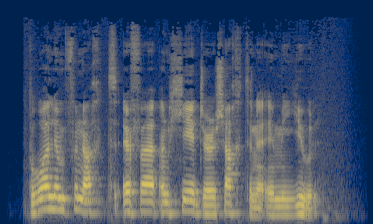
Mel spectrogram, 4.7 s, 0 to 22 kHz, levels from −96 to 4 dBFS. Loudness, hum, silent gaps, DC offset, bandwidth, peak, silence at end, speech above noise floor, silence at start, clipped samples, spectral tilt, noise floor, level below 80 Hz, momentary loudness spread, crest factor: -18 LUFS; none; none; under 0.1%; 15 kHz; 0 dBFS; 0.7 s; 39 dB; 0.35 s; under 0.1%; -5 dB/octave; -57 dBFS; -62 dBFS; 6 LU; 18 dB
